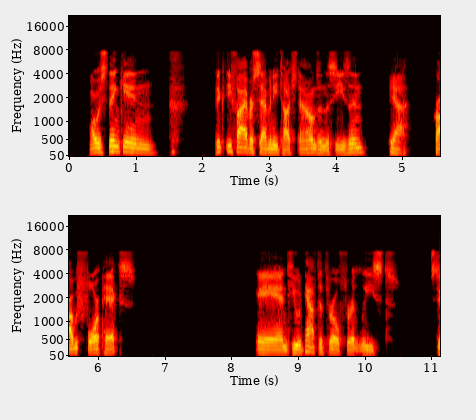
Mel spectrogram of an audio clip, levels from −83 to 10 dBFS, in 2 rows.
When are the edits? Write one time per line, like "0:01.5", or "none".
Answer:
0:05.7
0:09.1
